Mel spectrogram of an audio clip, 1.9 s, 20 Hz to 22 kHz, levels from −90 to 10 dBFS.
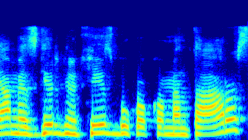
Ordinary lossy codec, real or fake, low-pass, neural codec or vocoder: AAC, 64 kbps; real; 9.9 kHz; none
